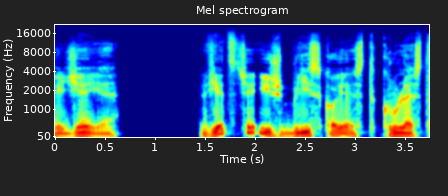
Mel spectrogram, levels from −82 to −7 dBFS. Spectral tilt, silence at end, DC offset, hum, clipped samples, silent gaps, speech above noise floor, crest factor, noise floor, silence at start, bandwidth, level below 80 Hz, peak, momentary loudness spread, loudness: -6 dB/octave; 0 s; 0.1%; none; under 0.1%; 0.67-1.42 s; over 74 dB; 18 dB; under -90 dBFS; 0 s; 16 kHz; -36 dBFS; 0 dBFS; 8 LU; -17 LUFS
